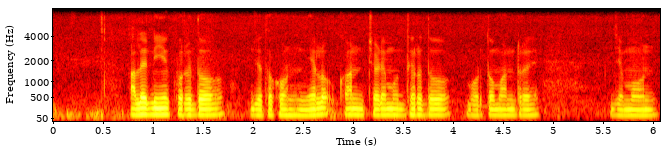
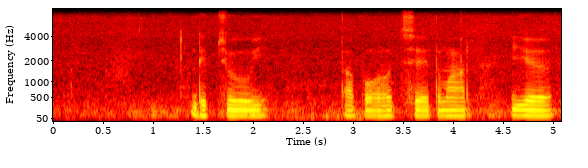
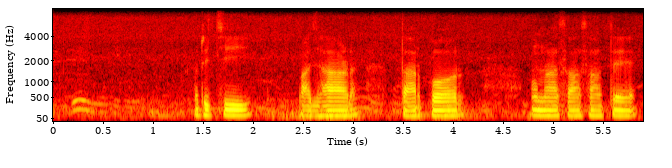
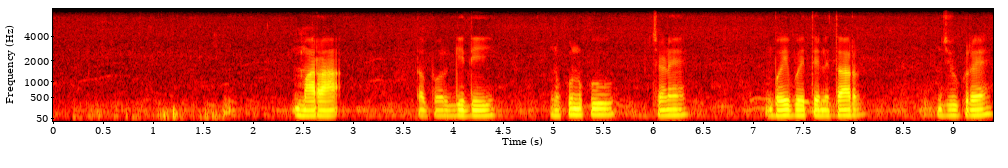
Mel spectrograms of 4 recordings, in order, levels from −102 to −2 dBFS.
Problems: constant background noise, background conversations at intervals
